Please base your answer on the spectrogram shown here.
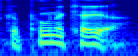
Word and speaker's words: Kapunakea: But eventually, if you watch enough news reports, you'll figure out how to pronounce everything. So there it is, Kapunakea.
